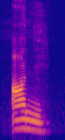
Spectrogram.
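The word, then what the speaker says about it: 兄: 할까요 형이나 오빠 를 나타낼 때는 요 않다 쓰고 아니 라고 읽어 주게 됩니다 아니 가 되고 여기에 딱 아 아우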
